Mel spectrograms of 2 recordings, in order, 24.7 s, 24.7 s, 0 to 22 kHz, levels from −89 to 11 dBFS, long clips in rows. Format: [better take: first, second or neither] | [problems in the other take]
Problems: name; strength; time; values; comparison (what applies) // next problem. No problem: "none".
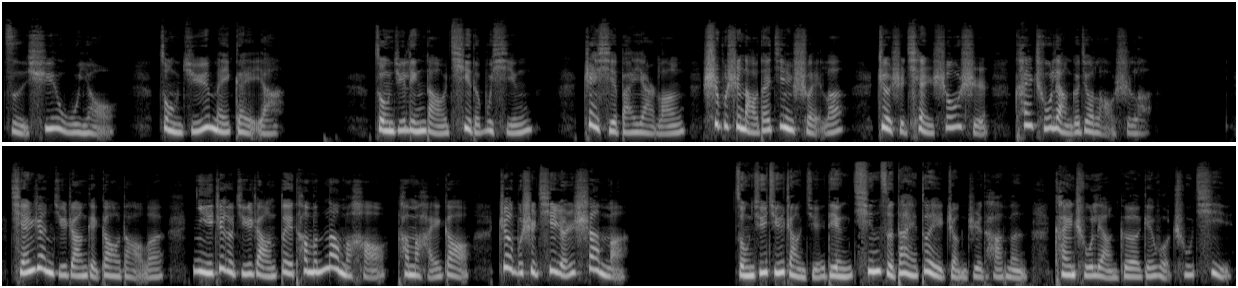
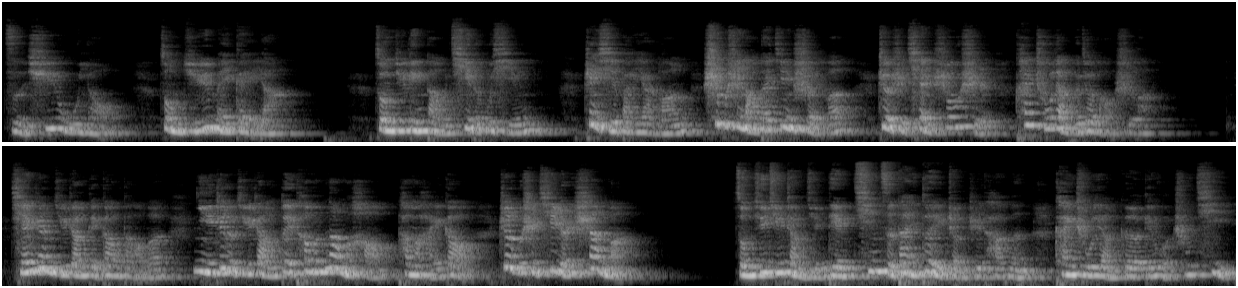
first | off-mic speech; far // room echo; noticeable; dies away in 0.6 s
